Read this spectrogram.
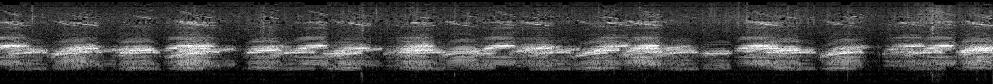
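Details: Dense chorus of frogs, overlapping raspy, rattling croaks in bursts of roughly a second, one after another with only brief dips between them, steady and continuous throughout.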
